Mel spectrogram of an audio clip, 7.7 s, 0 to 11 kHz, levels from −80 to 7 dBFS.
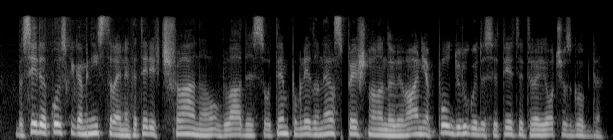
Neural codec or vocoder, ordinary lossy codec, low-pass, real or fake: codec, 16 kHz, 1 kbps, X-Codec, HuBERT features, trained on balanced general audio; none; 7.2 kHz; fake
